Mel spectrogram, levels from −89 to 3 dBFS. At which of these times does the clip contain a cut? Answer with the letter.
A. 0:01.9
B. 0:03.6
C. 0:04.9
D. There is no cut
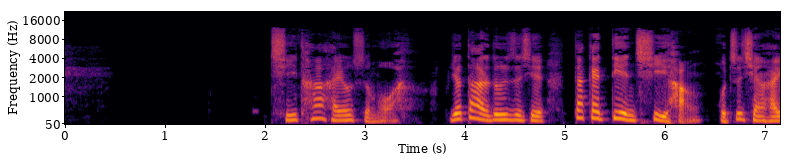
B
